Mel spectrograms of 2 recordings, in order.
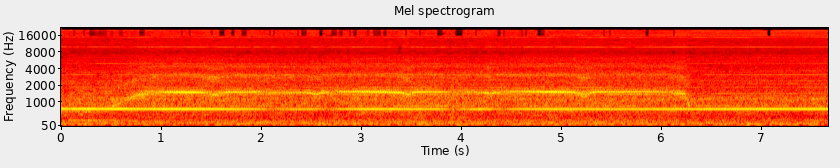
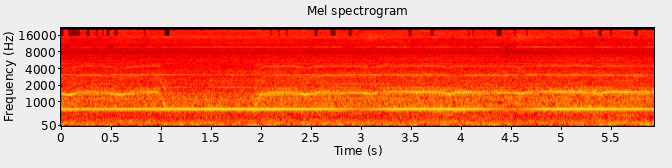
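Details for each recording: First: Older Hoover Air Steerable upright vacuum running: steady high motor whine with a rough edge from dry motor bearings, plus a gritty gravelly tone when the old brush roll engages, before belt and brush roll replacement. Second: Hoover Air Steerable upright vacuum after brushroll and belt replacement: a steady, even motor whine at constant pitch with no rattle; quieter than before at the same pitch, running normally.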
